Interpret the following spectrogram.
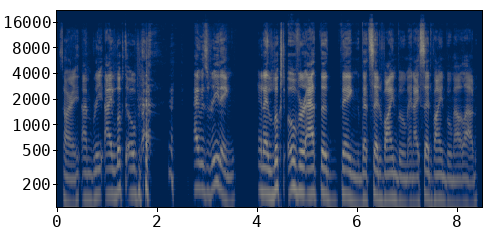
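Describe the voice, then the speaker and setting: A man's voice: mid-range voice, dry recording, studio quality. A man reading a game story aloud with casual commentary, often stumbling and interrupting himself. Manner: halting, stumbling, self-interrupting. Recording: faint music behind the voice. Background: faint music.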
